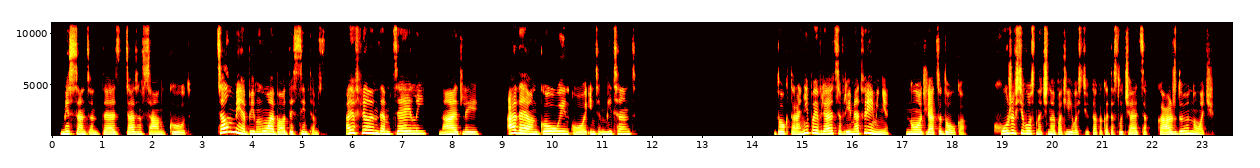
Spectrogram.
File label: Medical Certified Oral Russian Practice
